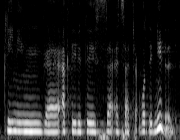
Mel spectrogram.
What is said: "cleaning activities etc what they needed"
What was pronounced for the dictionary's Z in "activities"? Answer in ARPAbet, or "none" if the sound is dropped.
S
